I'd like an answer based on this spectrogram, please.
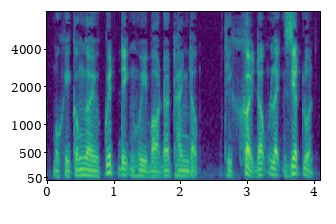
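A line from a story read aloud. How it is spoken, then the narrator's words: Cold. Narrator (Vietnamese): Đỗ Ngọc Sơn lạnh lùng nói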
